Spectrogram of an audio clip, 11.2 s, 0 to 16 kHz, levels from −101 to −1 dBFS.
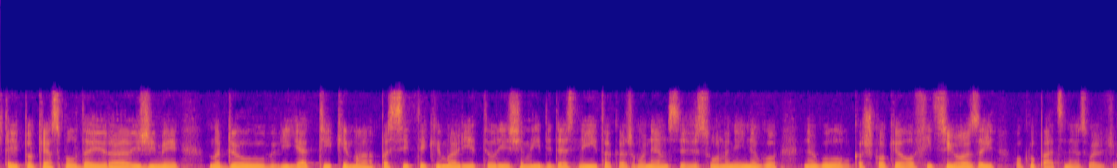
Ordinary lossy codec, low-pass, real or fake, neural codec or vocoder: Opus, 64 kbps; 7.2 kHz; fake; codec, 16 kHz, 1.1 kbps, Voila-Tokenizer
